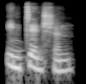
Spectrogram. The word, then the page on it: intension: Indian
